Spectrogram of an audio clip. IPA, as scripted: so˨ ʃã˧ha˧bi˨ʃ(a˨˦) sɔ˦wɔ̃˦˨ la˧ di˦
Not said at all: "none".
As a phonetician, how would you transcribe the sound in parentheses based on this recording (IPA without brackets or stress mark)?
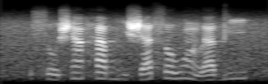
a˨˦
